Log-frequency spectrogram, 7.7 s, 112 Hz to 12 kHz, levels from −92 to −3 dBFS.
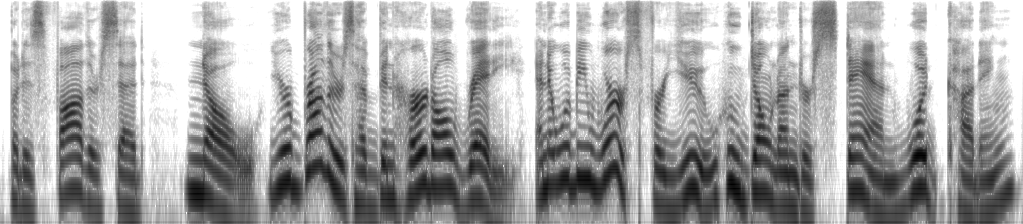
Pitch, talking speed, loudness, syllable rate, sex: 195 Hz, 180 wpm, -19 LUFS, 4.4 syllables/s, female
